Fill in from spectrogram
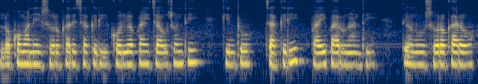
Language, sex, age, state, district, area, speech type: Odia, female, 30-45, Odisha, Kandhamal, rural, spontaneous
